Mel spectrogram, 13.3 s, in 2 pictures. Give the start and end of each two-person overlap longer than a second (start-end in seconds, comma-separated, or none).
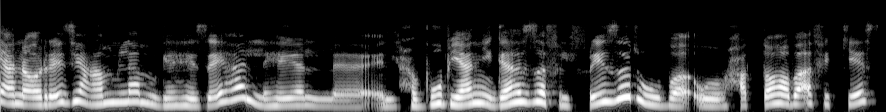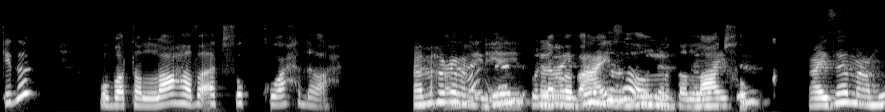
10.0-12.0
